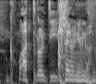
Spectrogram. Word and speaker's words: quattordici: Reason number one, I don't remember how to say 14. – Well, let's figure it out. How do you say 10? – Well, cento, that's 100. – Quattro. – Dodici, undici, dodici, tredici, quattordici. Quattordici. – There you go.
